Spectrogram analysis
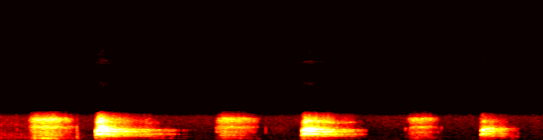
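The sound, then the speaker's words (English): Deep breaths: six separate breathy bursts of air, each about half a second to a second long, spaced by short silences. The rushing, hissy breath noise is moderately loud, with no talk. “Take a nice deep breath.”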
